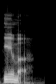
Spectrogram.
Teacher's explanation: And then in really casual fast speech, especially in some American dialects, that becomes imma. the G and the T are just completely gone. So if you're not prepared for someone to say, "Eim, get a coffee." You will completely miss what they intend to do.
